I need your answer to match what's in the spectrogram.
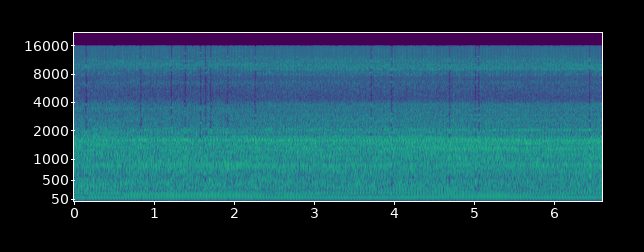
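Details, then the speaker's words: Generator on gas via regulator to carburetor, choke closed, small bottle very cold and low on pressure: steady hum but slightly rough and uneven; fuel starvation from low gas pressure, bigger bottle needed. "okay so there is not enough pressure in the tank and it it's really cold so it means that it ran a lot of the propane out"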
